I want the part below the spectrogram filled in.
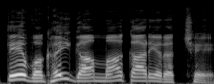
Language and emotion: Gujarati, neutral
